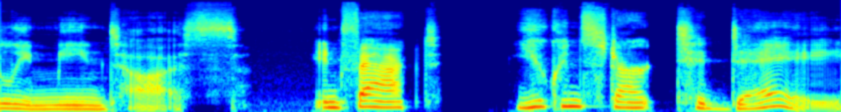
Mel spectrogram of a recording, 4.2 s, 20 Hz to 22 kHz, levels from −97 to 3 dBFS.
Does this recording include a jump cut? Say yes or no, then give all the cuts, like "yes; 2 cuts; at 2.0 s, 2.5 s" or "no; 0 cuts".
no; 0 cuts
